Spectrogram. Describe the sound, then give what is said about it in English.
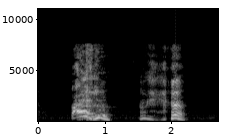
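A single loud sneeze with a sharp breathy burst, followed after a short pause by a briefer voiced exhale or grunt, then silence. “I don't know where that came from. But that's a sneeze.”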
